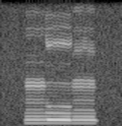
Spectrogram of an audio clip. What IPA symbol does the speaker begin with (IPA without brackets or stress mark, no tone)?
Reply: n̪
